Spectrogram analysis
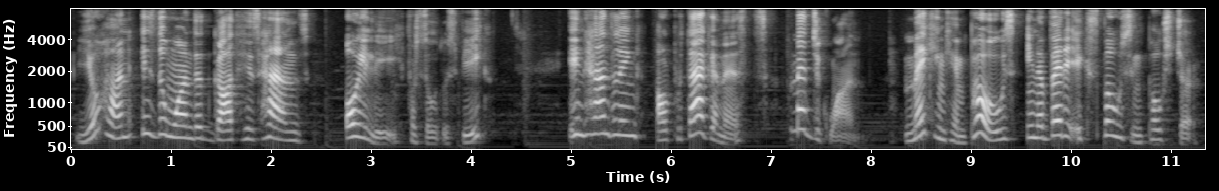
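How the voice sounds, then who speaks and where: A woman narrates a playful recap with a coy, tongue-in-cheek delivery. Her voice sits a little high and swings very widely in pitch. Faint music plays behind the voice-over. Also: huge pitch swings, measured pace, fairly bright tone. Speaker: narrator of comic recap videos.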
